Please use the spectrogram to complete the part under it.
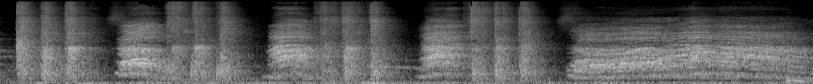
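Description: Primary school children in an Indonesian classroom perform a rhythmic spirit clap, clapping in patterned bursts with shouted chants and then breaking into sustained loud cheering.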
